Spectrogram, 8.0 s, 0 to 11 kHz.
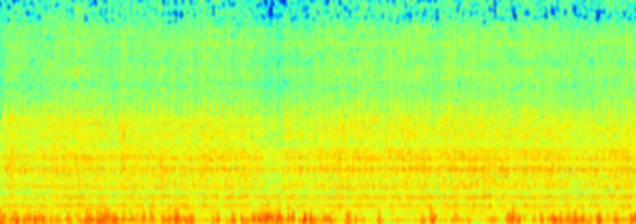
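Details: Kia Sportage at 42,000 km, idling: loud steady rapid tapping knock riding over the engine note; internal engine knock, source undetermined.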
